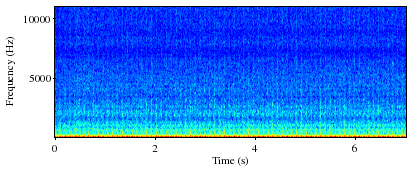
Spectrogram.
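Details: 1986 Yamaha Venture Royale 1300 motorcycle, 86,000 km, first start after 7 years on old gas and 7-year-old oil, dead battery, jump-powered; deep, heavy even thumping about three and a half a second, knocking blamed on old oil, cause unclear.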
